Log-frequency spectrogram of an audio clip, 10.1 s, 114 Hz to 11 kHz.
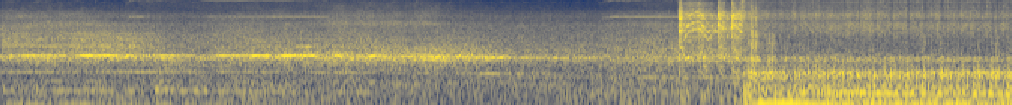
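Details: Cold start of a 383ci LS1 stroker in a 2002 Trans Am after fixing a cam sensor signal problem caused by cam plate thickness: steady cranking at about four turns a second, then it catches cleanly into an even, strong idle; normal.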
